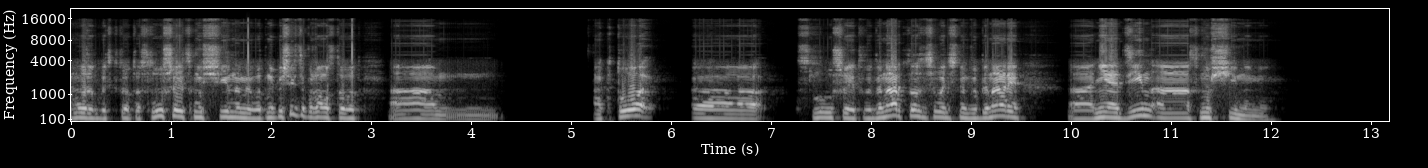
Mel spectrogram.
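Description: A middle-aged man speaks calmly through an online call microphone, with pauses.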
